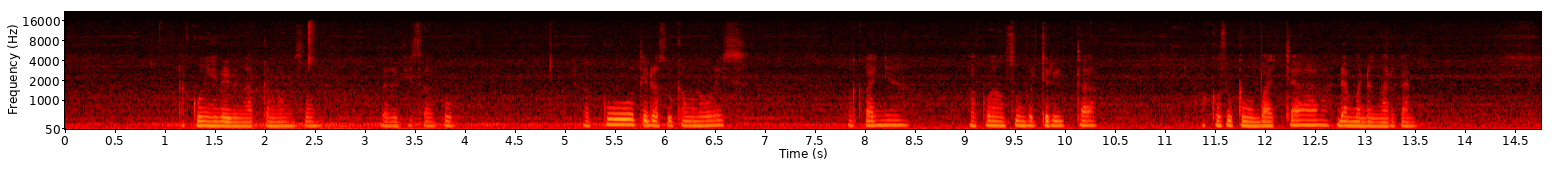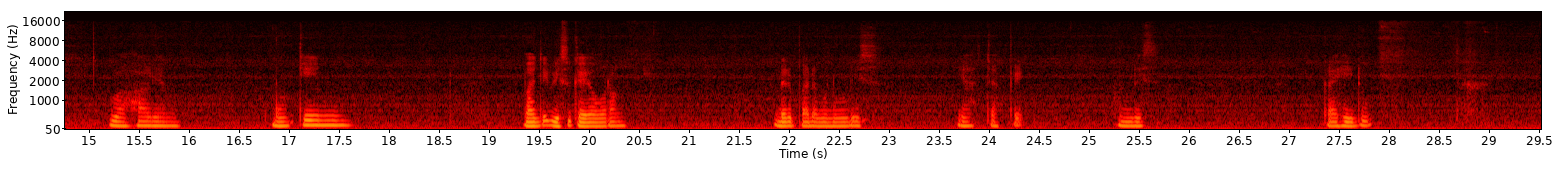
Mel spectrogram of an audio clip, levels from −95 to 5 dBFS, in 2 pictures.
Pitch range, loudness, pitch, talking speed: 135-165 Hz, -43 LUFS, 145 Hz, 65 wpm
